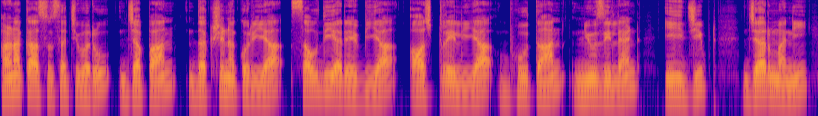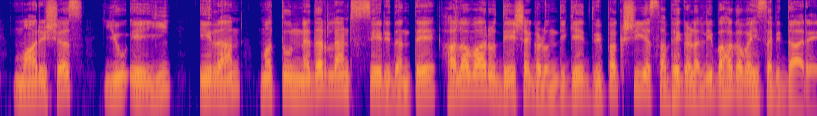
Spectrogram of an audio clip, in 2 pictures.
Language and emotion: Kannada, neutral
